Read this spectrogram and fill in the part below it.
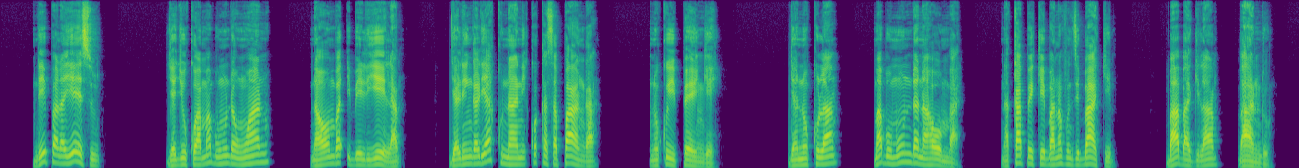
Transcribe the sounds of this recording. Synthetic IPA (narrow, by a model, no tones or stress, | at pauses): ndipalajɛsu | ɟaɟukuamabumundaŋ̩hwanu | nahɔmbaʔibɛliɛla | ɟaliŋɡaliakunanikwakasapaŋɡa | nukuipɛŋɡɛ̰ | ɟanukula | mabumundanahɔmba̰ | nakapɛkɛbanafuɲd͡ʒibaki | baːbaɡila | bandṵ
